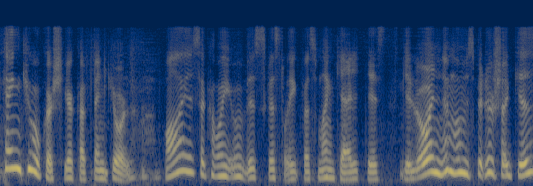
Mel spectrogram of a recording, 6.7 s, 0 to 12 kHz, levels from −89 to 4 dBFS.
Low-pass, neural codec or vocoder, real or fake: 7.2 kHz; codec, 16 kHz, about 1 kbps, DyCAST, with the encoder's durations; fake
